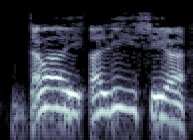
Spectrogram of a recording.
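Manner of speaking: high, ringing shout of encouragement; excited commentator's cheer. A narrator's reading. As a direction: urge the player on from the stands. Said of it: "прервал воцарившуюся на стадионе тишину голос".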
